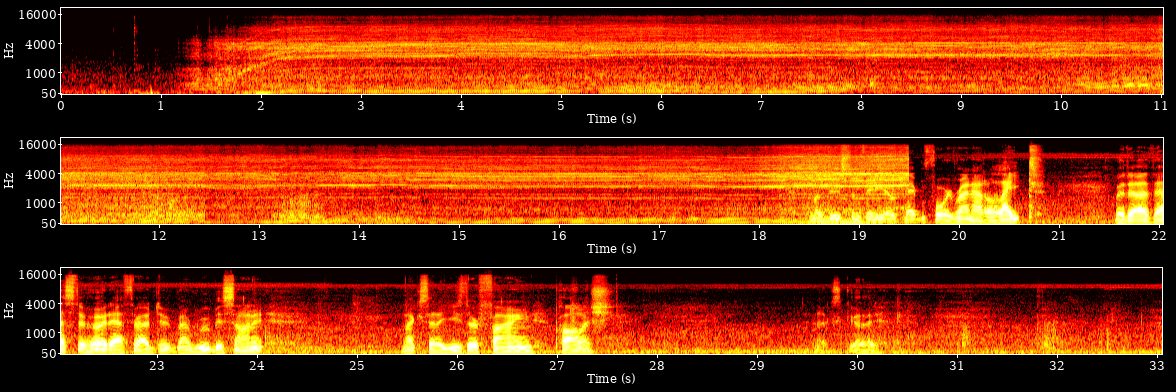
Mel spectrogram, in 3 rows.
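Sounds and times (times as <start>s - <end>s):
electric car polisher whine: 1.2s - 19.6s.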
